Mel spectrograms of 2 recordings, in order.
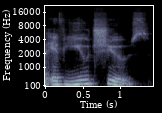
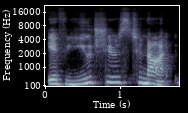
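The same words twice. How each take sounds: First: "If you choose" slowly, each word weighted, choice word leaned on; stress on choose. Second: Said in the usual way. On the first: Shown as a demonstration. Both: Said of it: "notice I said".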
